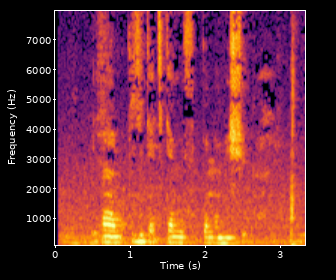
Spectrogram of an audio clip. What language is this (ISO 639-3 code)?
swa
